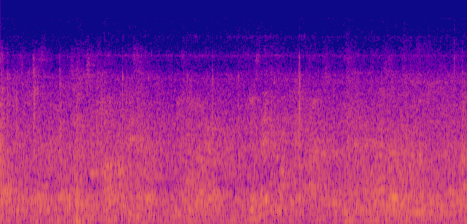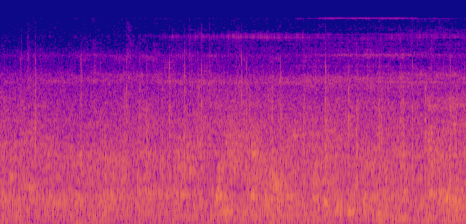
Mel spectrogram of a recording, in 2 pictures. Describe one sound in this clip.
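A model train rumbles and clicks along its track.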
